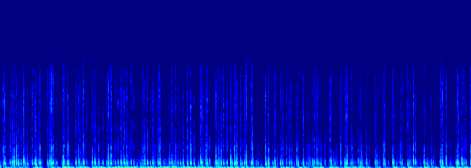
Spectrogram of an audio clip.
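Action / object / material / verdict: tap / vinyl-over-foam padded bench seat / vinyl, foam / none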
